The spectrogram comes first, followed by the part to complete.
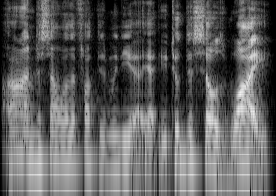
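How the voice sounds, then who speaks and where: A young host of a live trading stream gives casual commentary to his chat, full of slang and teasing aimed at viewers. His voice has a fairly high pitch and a moderate pace.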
